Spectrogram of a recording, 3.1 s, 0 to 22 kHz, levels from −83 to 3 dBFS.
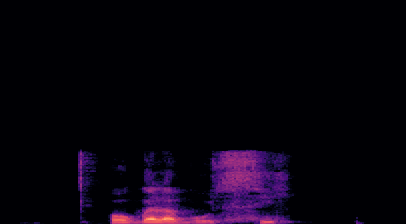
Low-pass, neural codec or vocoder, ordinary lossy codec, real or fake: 7.2 kHz; none; AAC, 32 kbps; real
